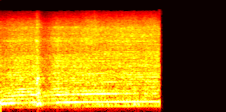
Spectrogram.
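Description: Ninja Foodi blender motor running on high as it grinds almonds into almond butter, its pitch rising a little as it spins up under the thick nut paste. The sound cuts off abruptly about a second and a half in.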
